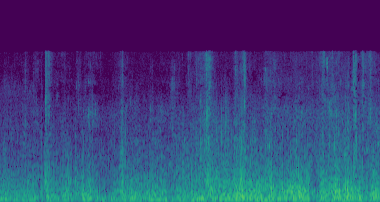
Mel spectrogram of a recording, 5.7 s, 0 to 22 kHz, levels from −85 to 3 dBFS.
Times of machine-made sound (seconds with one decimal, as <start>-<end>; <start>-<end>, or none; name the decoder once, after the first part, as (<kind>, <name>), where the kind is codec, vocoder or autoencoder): none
